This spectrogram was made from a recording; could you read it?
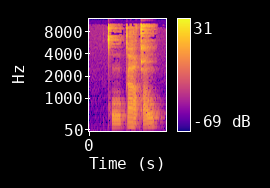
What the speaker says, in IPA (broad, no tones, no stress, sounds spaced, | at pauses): kʰ o k a qʼ o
